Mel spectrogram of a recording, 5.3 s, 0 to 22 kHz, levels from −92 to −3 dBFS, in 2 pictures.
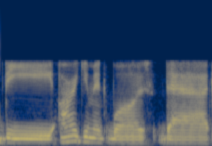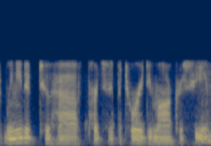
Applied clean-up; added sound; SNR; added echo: none; none; none; none.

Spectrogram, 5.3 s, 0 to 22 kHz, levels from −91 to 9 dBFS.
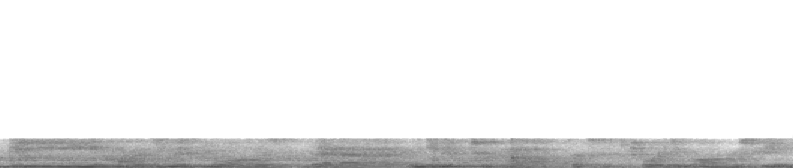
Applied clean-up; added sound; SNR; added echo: none; Toilet flush; 13 dB; reverberation time 1.0 s.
